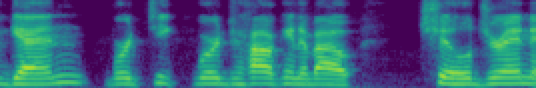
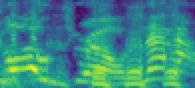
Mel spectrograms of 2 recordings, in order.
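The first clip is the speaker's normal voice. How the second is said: excited; 7 semitones higher, 7 dB louder, slower than usual. Acted. Playful announcement.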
